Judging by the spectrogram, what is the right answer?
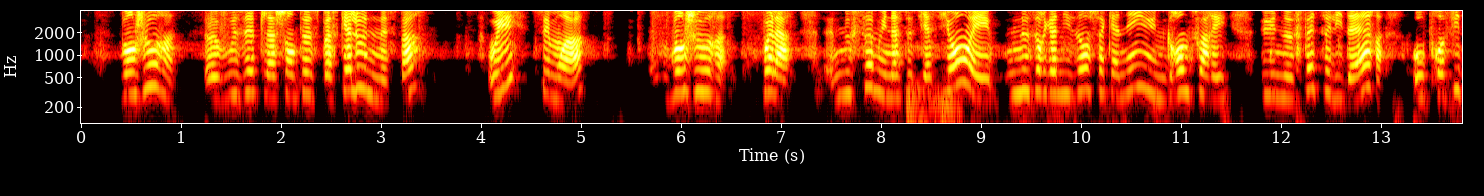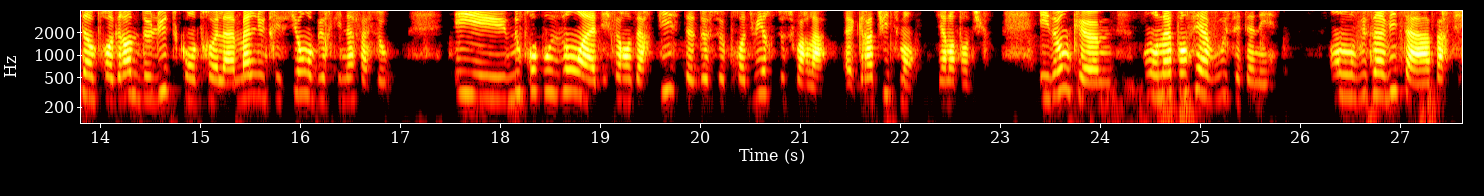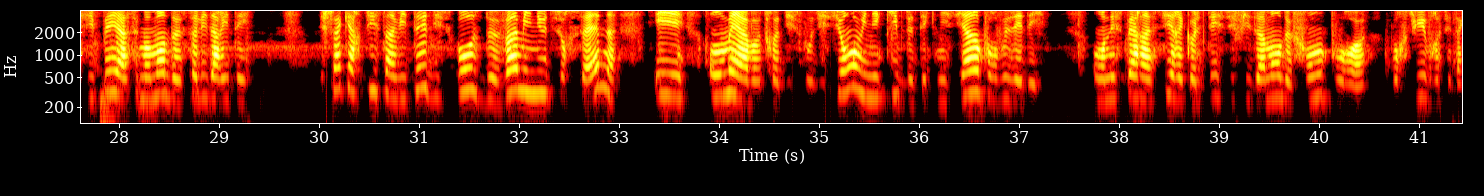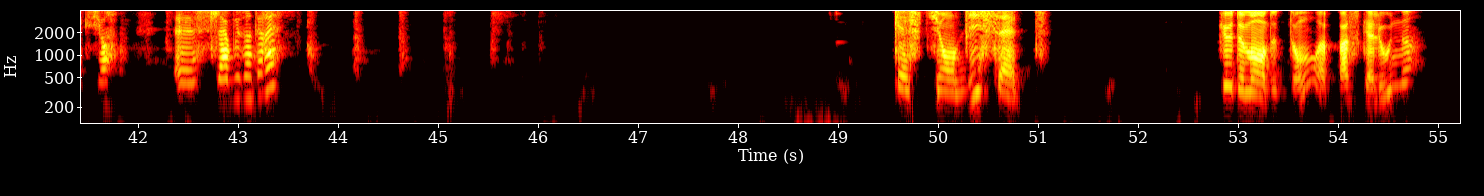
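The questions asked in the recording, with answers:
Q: Que demande-t-on à Pascaloun?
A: De chanter gratuitement lors d'une soirée solidaire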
